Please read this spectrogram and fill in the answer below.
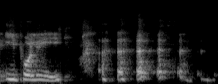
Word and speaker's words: hoi polloi: that's the the the hoi polloi blow them where the as miriam knows that the ipoli which is how you pronounce it in greek um but the the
